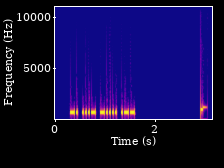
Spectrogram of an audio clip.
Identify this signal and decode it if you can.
Morse code, heard as a keyed tone, about 40 wpm, 700 Hz. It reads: NV6W
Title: USA Call Signs - 4 Characters - 2x Character Spacing - 40wpm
